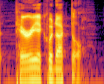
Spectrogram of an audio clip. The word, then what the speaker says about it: periaqueductal: Periaqueductal. – I think you got it. Periaqueductal. That sounds right.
